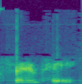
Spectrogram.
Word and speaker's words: Sampe: On Facebook, you can follow me on my music page or my personal page at April Sampe.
